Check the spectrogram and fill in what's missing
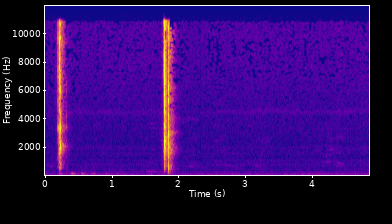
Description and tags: opening and closing plastic container
the sound of a plastic box being opened and shut
click, box, open, container, opening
